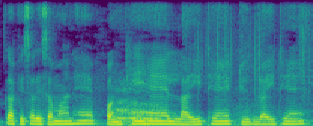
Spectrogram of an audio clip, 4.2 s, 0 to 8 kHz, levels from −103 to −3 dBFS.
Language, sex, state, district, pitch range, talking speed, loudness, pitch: Hindi, female, Punjab, Pathankot, 150-170 Hz, 145 wpm, -16 LUFS, 165 Hz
